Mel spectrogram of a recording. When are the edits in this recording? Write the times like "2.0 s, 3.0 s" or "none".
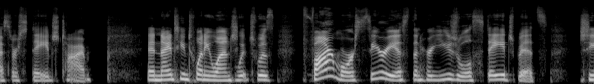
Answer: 2.3 s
